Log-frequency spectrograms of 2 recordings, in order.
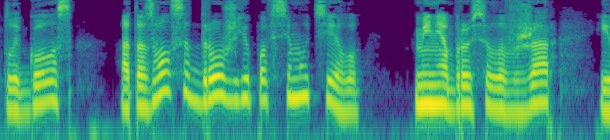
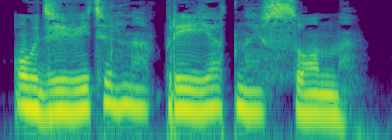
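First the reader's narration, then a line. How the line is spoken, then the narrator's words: Murmured. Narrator (Russian): пробормотал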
